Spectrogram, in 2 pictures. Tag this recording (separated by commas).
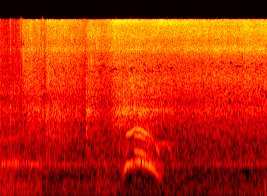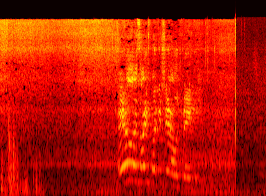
Speech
